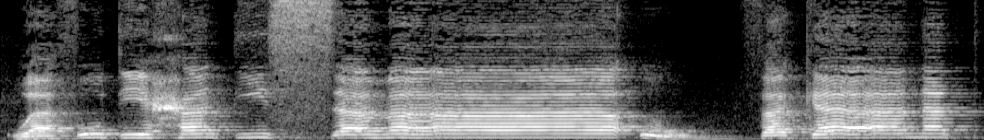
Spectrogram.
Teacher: you're hearing a little click, or a pop rather in this case, on the ta.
